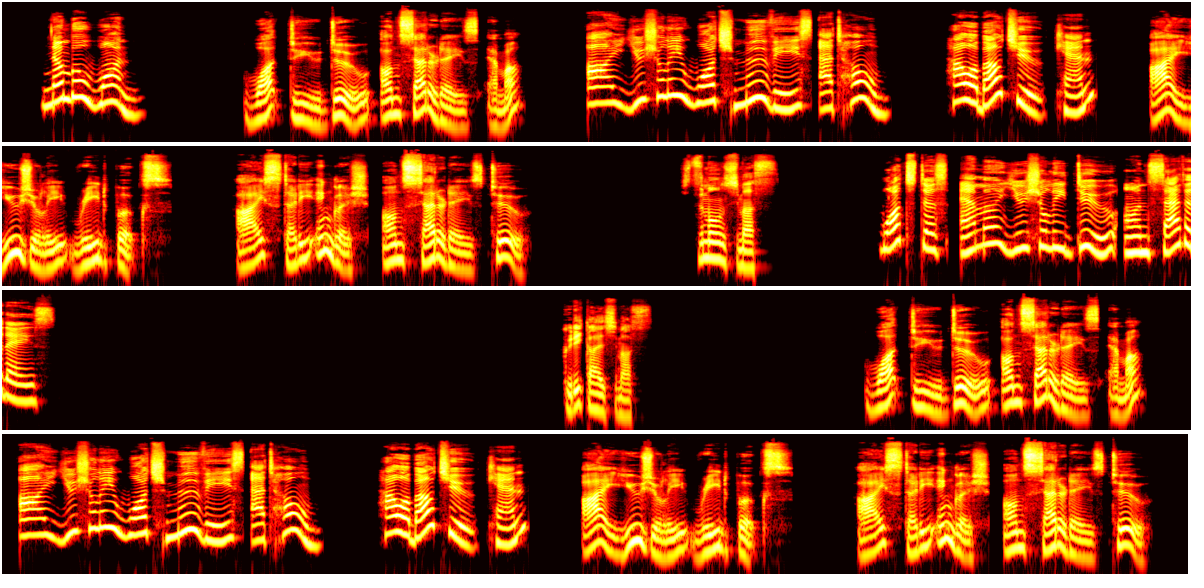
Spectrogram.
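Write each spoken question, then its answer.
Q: What does Emma usually do on Saturdays?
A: She usually watches movies at home.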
